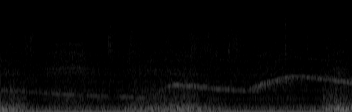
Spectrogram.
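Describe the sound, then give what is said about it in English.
A police siren wails faintly outside, its tone sliding slowly downward, then rising and falling again. It sits under a low rumbling background hum. “We'll just wait till the siren goes out. There's police around here.”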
